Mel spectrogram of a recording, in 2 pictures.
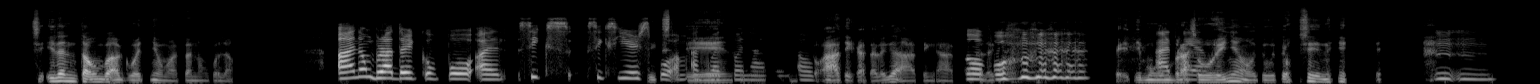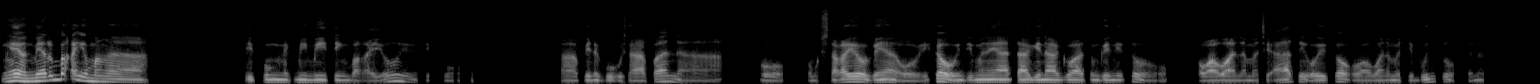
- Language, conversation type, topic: Filipino, podcast, Paano ninyo inaayos at hinahati ang mga gawaing-bahay sa inyong tahanan?
- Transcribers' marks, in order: tapping; giggle; laughing while speaking: "eh"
